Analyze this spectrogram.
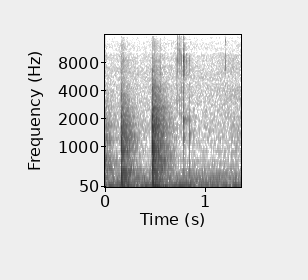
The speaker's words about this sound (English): That's when I heard something. A knock.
